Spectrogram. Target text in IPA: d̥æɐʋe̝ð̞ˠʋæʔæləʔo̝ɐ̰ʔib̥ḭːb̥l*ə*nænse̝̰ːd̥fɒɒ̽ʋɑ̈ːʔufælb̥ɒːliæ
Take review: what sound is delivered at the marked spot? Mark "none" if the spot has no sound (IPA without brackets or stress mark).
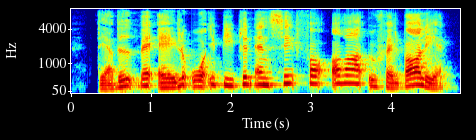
ə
